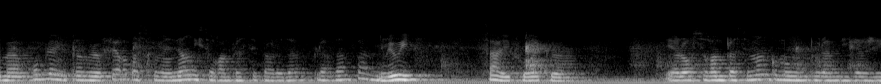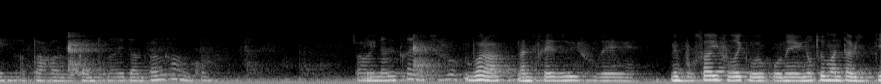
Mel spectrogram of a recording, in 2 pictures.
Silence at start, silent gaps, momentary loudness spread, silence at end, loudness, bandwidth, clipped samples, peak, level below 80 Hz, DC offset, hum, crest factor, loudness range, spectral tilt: 0 s; none; 18 LU; 0 s; -20 LUFS; 4.1 kHz; under 0.1%; -2 dBFS; -36 dBFS; under 0.1%; none; 16 dB; 7 LU; -11 dB/octave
